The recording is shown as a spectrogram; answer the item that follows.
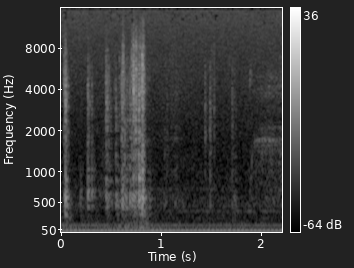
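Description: A sharp click, then a few short plastic clicks and scrapes within the first second as a cup holder insert is lifted out of a car's center console, over a steady low hum.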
